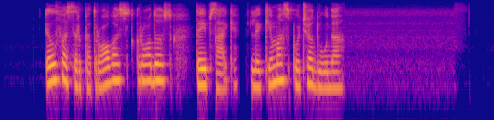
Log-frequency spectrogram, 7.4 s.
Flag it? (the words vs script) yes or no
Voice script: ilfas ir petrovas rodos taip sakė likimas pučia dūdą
no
